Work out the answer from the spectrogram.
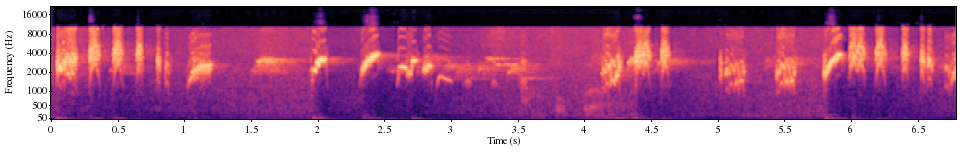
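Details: Red-whiskered bulbul (Vietnamese type) in steady song: rapid staccato chirps interleaved with fluid, slurred whistled phrases that rise and fall. The song is delivered almost without pause.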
